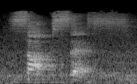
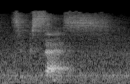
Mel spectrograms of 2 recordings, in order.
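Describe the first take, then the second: First: The unstressed vowel is a full vowel. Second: The unstressed vowel is a short schwa. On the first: The speaker calls it wrong. "the word is not said success" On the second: The speaker calls it right. "So a is called schwa"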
